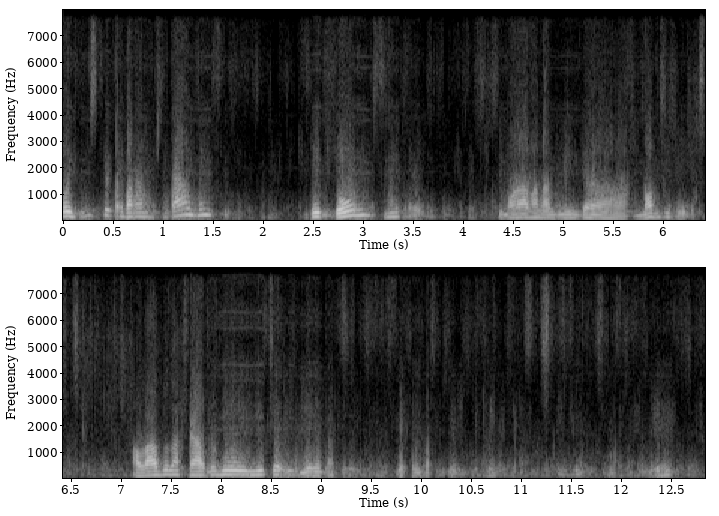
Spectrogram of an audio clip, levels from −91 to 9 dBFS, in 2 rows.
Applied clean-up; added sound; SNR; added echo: neural separator model SepFormer DNS4.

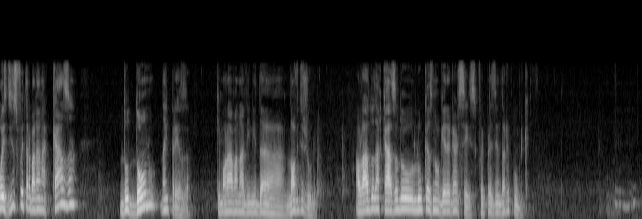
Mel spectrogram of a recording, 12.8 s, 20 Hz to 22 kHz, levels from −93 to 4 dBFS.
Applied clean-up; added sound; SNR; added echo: none; none; none; none.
